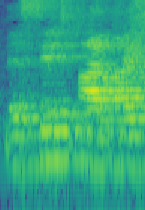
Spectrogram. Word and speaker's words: Shri: Pronunciation is same. What? Shri. See, this one is the basic one, but you should know this. S-H-R-I, Shri. And another one is S-H-R-E-E, Shri. So what is the difference between these two words? Both pronunciation is Shri.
